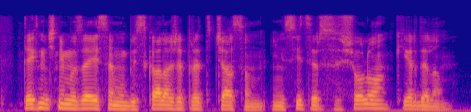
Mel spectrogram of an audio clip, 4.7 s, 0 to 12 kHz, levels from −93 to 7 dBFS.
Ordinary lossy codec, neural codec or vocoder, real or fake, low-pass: none; none; real; 7.2 kHz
